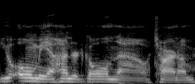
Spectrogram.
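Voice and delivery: normal talking voice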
